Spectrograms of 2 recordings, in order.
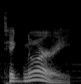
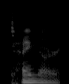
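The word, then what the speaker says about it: Tighnari: That was how I figured out how to stop saying Tignari. Because I legitimately mispronounced that name a lot. Tainari.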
